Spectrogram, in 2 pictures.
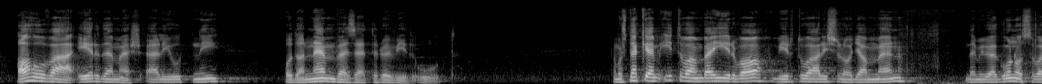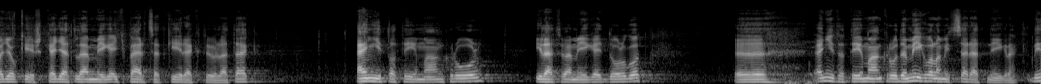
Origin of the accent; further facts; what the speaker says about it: Slovakia; nekünk ez nagyon-nagyon sokat jelentett, hogy felvidéki magyar vagyok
